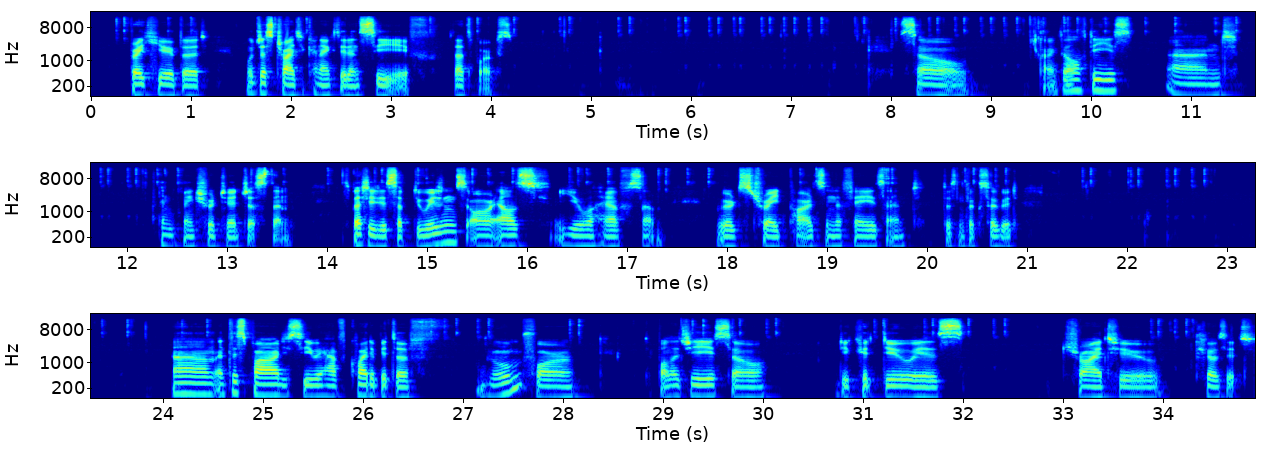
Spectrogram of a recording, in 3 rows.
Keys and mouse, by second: 0.1 g, 1.0 click, 2.6-6.1 drag, 2.9 alt+w, 3.6 g, 5.8 alt+w, 6.1 right click, 6.9-8.0 drag, 7.5 f, 8.0 g, 8.8 click, 9.5 g, 10.1 click, 10.1 f, 11.3 a, 13.0 g, 15.2 g, 17.1 g, 17.7 Tab, 18.2 Tab, 18.6 Tab, 19.1 Tab, 21.3 alt+w, 23.0 f, 23.9 a, 26.3 ctrl+r, 27.5-32.1 drag, 27.5 g, 28.9 g, 32.2 click, 32.4-33.8 drag, 33.8 f, 34.4 f, 34.7 Tab.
